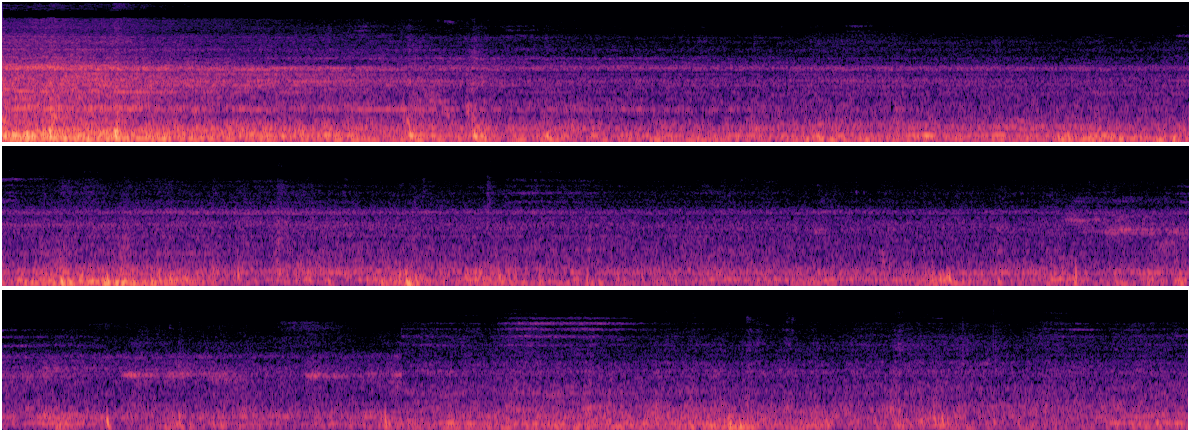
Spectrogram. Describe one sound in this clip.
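A train rolls away into the distance, its rumble fading.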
